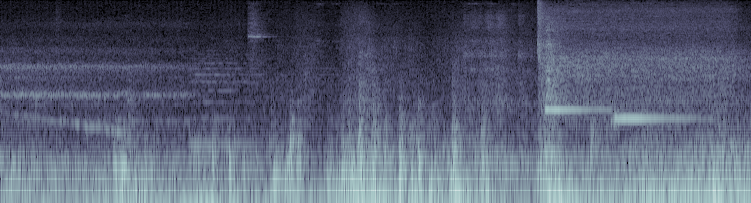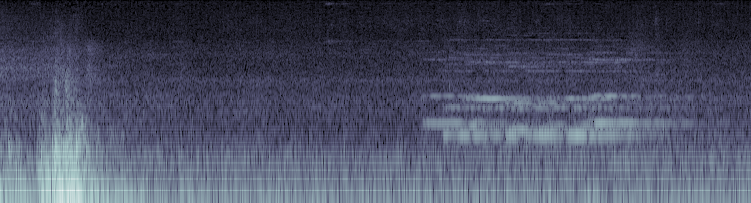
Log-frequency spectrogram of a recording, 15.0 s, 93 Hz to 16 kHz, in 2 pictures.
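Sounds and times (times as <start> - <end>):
train doors sliding open: 2.4 - 9.2.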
